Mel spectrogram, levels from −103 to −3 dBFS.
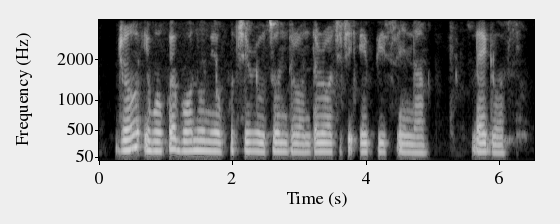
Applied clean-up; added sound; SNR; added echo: none; none; none; none.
